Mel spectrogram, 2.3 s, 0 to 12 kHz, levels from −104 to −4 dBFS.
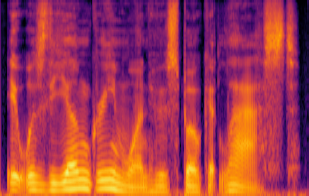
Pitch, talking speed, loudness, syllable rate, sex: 105 Hz, 260 wpm, -18 LUFS, 5.5 syllables/s, male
